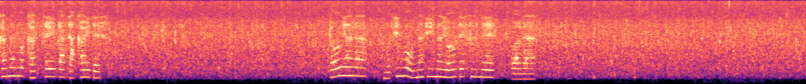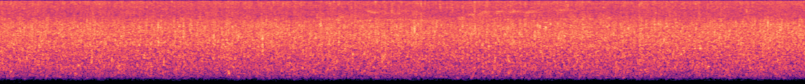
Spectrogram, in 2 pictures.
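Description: A shallow stream flows and gurgles steadily over stones.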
